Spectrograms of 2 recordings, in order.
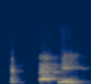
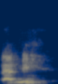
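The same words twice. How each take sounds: First: Reverberating echo on the line. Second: Said in the usual way. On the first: Real, not acted. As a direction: voice bouncing back with echo. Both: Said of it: "you, you reverberated".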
